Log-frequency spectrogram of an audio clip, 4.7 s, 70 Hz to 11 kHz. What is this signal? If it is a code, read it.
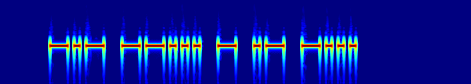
Morse code, heard as a keyed tone, about 20 wpm, 700 Hz. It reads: K7TAB
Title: 2023 SOTA Chaser Call Signs - 20wpm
